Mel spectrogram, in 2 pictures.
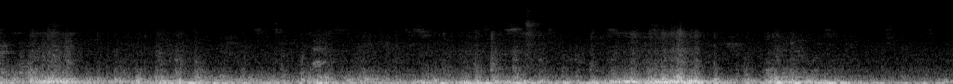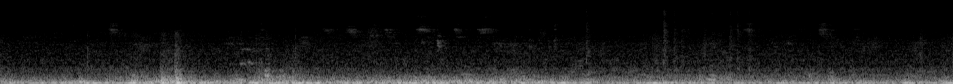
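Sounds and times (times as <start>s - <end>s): rail clicks: 0.0s - 19.0s
train wheels rumbling on rails: 0.0s - 19.0s.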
